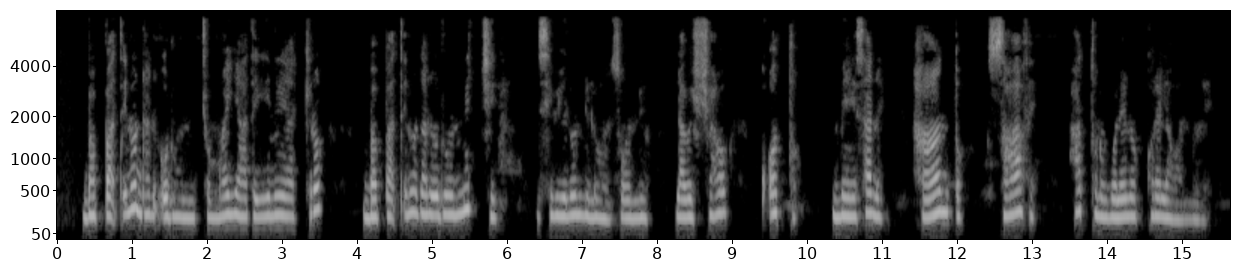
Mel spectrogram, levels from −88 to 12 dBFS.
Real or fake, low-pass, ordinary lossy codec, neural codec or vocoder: real; 7.2 kHz; MP3, 48 kbps; none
